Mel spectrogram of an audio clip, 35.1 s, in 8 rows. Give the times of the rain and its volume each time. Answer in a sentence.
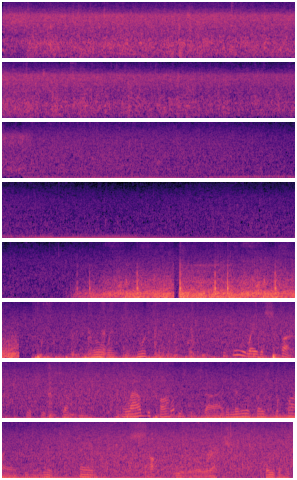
You can hear the rain from 0.0 to 35.1 s, getting quieter then louder.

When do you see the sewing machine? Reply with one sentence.
You can't hear the sewing machine here.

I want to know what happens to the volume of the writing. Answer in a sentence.
The volume of the writing goes down.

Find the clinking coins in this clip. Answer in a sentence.
You can't hear the clinking coins here.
